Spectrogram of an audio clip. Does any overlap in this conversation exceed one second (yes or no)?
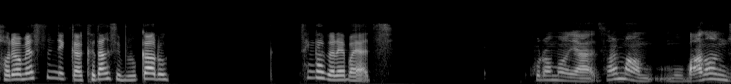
no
